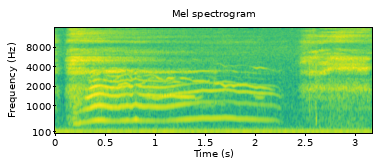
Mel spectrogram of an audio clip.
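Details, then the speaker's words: Wheezing during an asthma attack in an adult who is still wheezing after 100 mg of injected steroids and finds it hard to talk: a long, high musical whistle on one breath from narrowed airways. "so today is not a day of feeling so good because of the asthma I don't know if you can hear that"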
